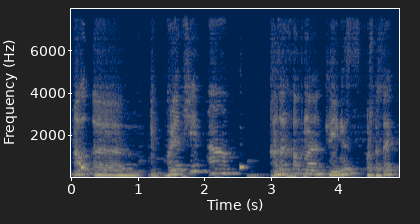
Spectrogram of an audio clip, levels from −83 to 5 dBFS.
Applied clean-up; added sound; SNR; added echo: classical method WPE with log-MMSE.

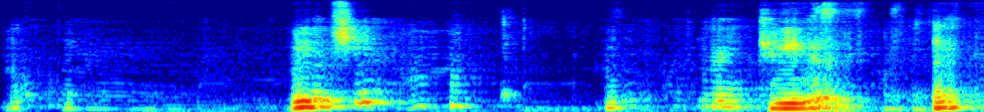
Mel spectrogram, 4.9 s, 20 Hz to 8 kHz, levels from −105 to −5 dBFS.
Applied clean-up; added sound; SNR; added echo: neural mask model DeepFilterNet 3.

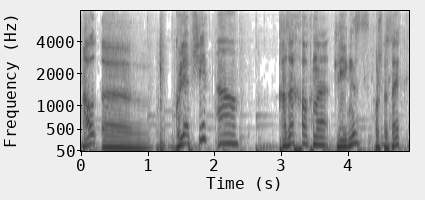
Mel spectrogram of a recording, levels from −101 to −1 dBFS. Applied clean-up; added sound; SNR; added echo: none; none; none; none.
